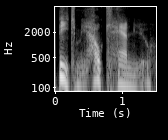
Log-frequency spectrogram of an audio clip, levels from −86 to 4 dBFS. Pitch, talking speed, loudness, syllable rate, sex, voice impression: 115 Hz, 200 wpm, -23 LUFS, 3.6 syllables/s, male, masculine, middle-aged, slightly thick, tensed, slightly powerful, hard, slightly raspy, cool, calm, mature, wild, strict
